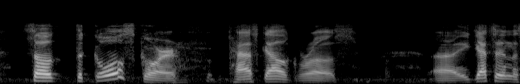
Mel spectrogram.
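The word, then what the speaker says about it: Groß: Yeah, The it's back of pronounced with his two jersey S's. says gross.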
